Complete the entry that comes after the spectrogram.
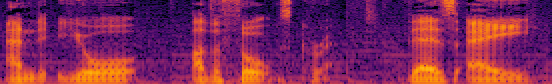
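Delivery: ordinary delivery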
